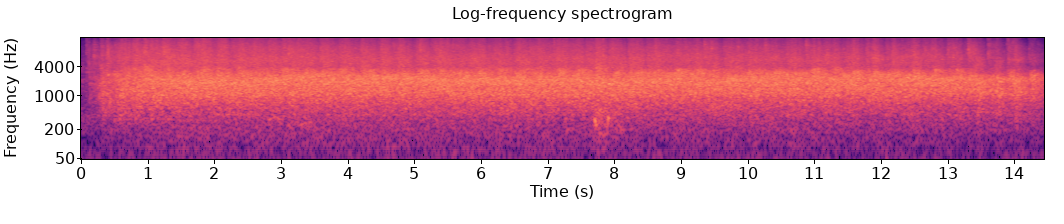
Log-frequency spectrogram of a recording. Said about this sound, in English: Keep going, because I'm still writing my name. She needs more applause.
